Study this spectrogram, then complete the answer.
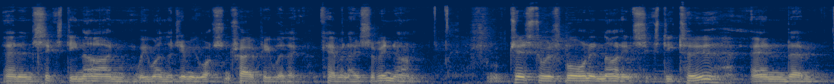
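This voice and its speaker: An Australian accent comes from a man with a fairly low pitch and fairly even intonation who speaks at a moderate pace amid noticeable background noise and audible room echo. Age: 80s+. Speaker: winery founder. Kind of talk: oral history interview. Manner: halting.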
